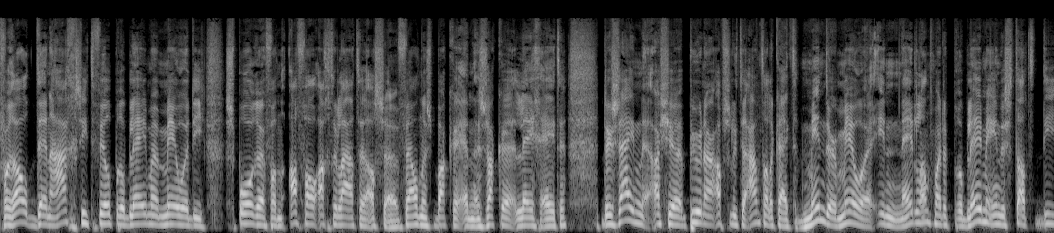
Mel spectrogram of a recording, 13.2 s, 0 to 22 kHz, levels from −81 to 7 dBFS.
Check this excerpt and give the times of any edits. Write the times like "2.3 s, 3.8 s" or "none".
none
